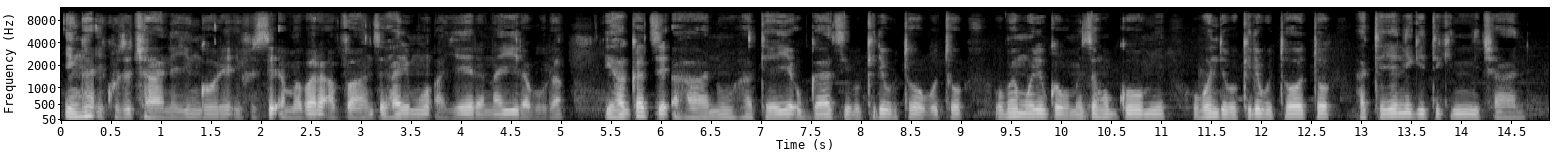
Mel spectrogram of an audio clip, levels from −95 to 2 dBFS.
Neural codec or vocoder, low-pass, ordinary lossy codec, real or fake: none; 9.9 kHz; AAC, 48 kbps; real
